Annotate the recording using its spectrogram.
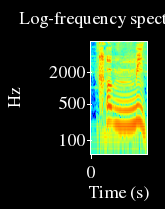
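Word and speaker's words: Commeet: correctement le nom de sa société qui est Commit. Très exactement. Exactement. Voilà. Ça s'écrit C-O-M-M-E-E-T-T.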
